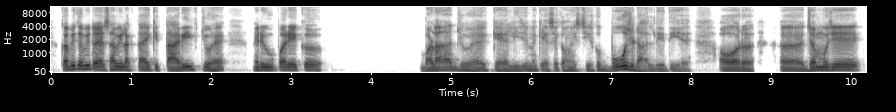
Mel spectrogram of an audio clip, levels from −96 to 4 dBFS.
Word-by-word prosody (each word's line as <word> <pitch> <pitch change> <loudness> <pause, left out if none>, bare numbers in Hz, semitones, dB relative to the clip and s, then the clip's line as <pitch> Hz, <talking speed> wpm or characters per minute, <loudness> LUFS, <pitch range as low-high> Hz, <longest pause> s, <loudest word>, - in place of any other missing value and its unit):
कभी-कभी 170 +4 +5
तो - - +4
ऐसा 140 +1 +3
भी 150 - +4
लगता 140 -1 -1
है 130 - +2
कि 145 - -5
तारीफ़ 135 +6 +3
जो 125 -3 -1
है 120 +6 -2 0.4
मेरे 135 +2 +2
ऊपर 135 +1 +2
एक 130 0 +1 1.5
बड़ा 120 +4 0
जो 120 -3 -5
हैं 110 +1 -4
कह 100 -2 -3
लीजिए 105 +2 -6
मैं 110 0 -6
कैसे 100 +1 -7
कहूँ 105 +1 -6
इस 105 -2 -7
चीज़ 105 -1 -7
को 125 - -6 0.2
बोझ 155 +5 +7
डाल 85 -7 -5
देती 90 -1 -8
हैं 90 -1 -10 0.4
और 105 0 +2
अ, 100 +1 -4
जब 125 +5 +2
मुझे 135 -1 +3
115 Hz, 190 wpm, -23 LUFS, 105-135 Hz, 1.5 s, बोझ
